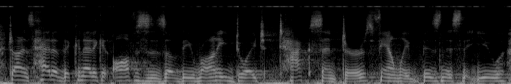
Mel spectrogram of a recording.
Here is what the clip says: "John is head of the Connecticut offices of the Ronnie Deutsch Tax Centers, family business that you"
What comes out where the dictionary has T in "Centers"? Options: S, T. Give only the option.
T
